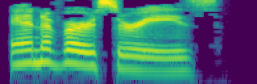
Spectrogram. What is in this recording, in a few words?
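"anniversaries", British English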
